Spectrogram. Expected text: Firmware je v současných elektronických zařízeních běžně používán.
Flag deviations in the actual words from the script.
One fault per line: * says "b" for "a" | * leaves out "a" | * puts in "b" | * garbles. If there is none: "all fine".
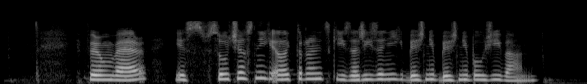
* puts in "běžně"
